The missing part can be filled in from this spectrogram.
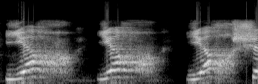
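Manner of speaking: "यख" with the final kh left hissing with breath; don't stop the air on the kh in "यख"; airflow on kh. Shown as a demonstration. Teacher repeats the example for learners, "यख" with airy kh. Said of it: "खो में air flow होना है".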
